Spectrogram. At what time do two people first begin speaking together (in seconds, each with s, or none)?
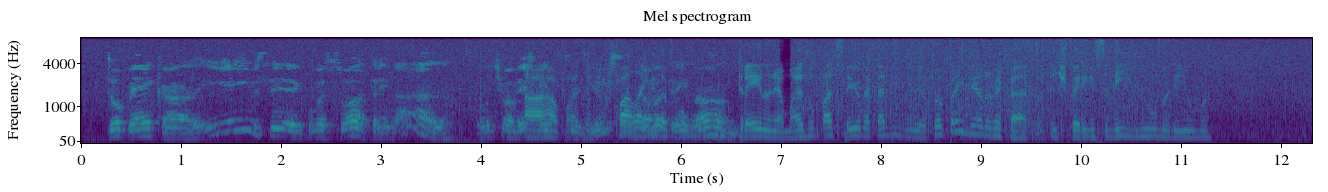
4.4 s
